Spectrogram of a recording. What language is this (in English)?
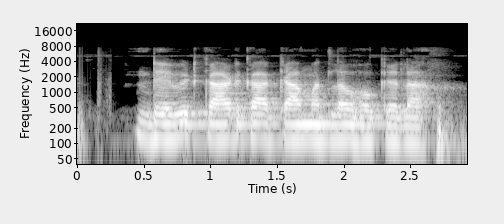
Magahi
